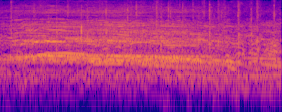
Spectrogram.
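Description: An audience applauds with cheering mixed in, a loud, steady wash of crowd noise that holds at an even level for about three seconds.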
